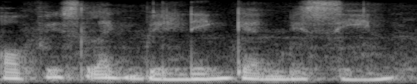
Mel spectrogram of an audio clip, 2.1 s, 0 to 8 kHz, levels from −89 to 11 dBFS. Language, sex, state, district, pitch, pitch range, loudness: English, female, Assam, Kamrup Metropolitan, 190 Hz, 180-220 Hz, -14 LUFS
